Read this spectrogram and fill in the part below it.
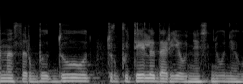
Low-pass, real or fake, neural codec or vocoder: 7.2 kHz; real; none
